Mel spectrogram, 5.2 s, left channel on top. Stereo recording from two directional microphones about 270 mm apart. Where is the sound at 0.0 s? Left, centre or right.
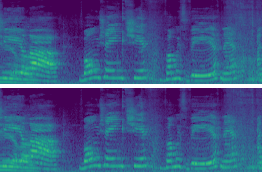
Centre.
